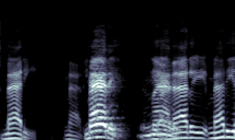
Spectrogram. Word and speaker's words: Maddie: pronouncing it wrong anyways it wasn't Maggie it's Maddie Maddie Maddie MD MD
